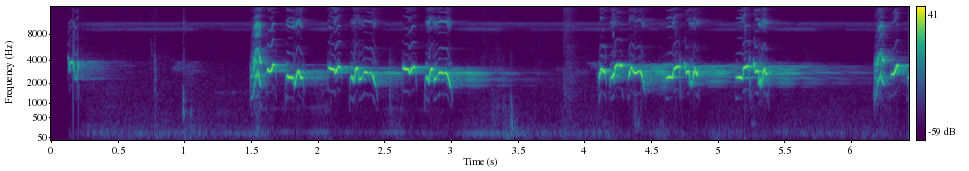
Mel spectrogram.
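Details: Sooty-headed bulbul singing loudly to call a rival, giving bursts of rich, bubbly whistled notes with sharp upward and downward slides, two long phrases separated by a short silence, a faint hiss in the background.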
